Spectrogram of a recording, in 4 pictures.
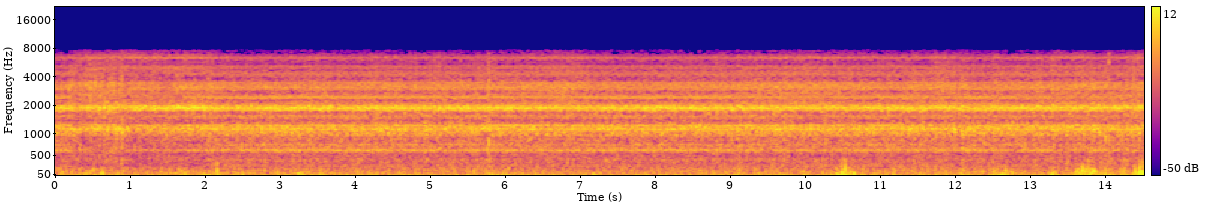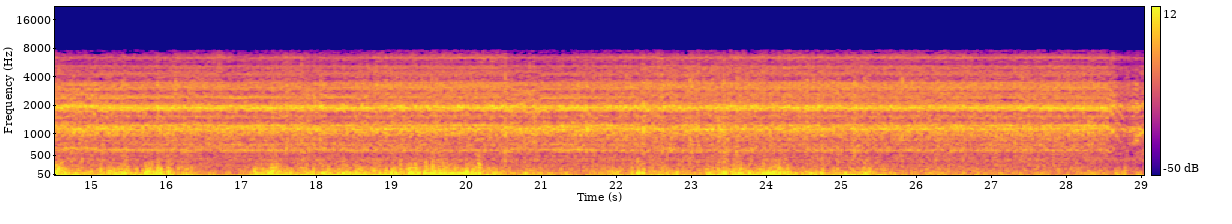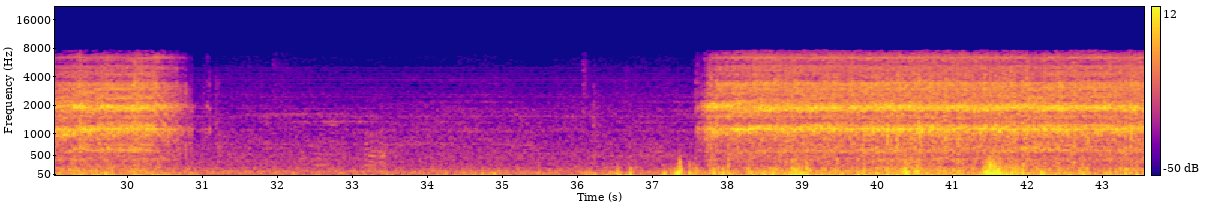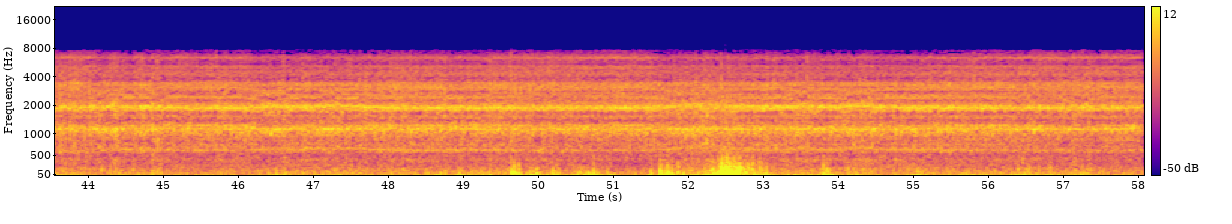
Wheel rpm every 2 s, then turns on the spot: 160, 160, 160, 160, 160, 160, 160, 160, 160, 160, 160, 160, 160, 160, 140, 50, 0, 0, 20, 150, 160, 160, 160, 160, 160, 160, 160, 160, 160.
none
